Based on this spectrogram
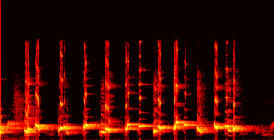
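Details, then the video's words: Sooty-headed bulbul singing a lively morning 'ropel' song, used as a lure to prompt other bulbuls to answer: about a dozen quick bubbly whistled notes, each dipping then rising, in a steady run. "Pancingan trucukan gacor ropel pagi hari trucukmu pasti langsung nyaut"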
